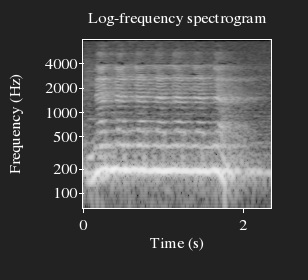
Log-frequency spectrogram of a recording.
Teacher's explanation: The N is a voiced apical-alveolar nasal.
